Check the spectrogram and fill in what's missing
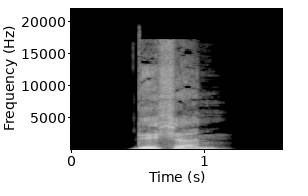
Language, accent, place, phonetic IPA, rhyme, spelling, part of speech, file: German, Germany, Berlin, [ˈdɛçɐn], -ɛçɐn, Dächern, noun, De-Dächern.ogg
- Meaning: dative plural of Dach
